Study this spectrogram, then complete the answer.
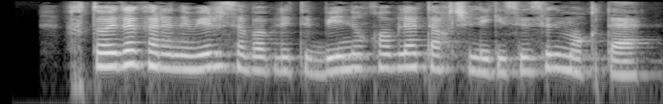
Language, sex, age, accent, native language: Uzbek, female, 12-17, Sirdaryo, Uzbek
